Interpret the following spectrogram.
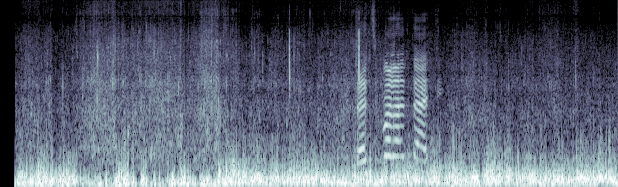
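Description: Wind buffeting the microphone: a loud, steady low rumble. About three and a half seconds in, a brief high-pitched call sounds over it.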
